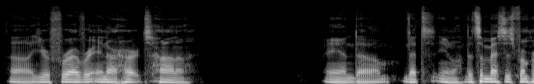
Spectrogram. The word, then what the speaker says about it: Hana: So it's pronounced Hana, and Hana's name in Japanese means flower.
